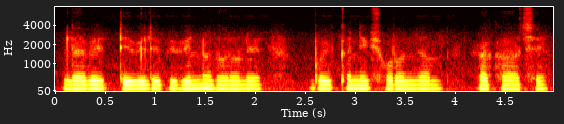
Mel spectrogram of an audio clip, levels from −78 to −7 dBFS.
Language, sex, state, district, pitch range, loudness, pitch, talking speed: Bengali, male, West Bengal, Cooch Behar, 130-135 Hz, -16 LUFS, 130 Hz, 95 wpm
